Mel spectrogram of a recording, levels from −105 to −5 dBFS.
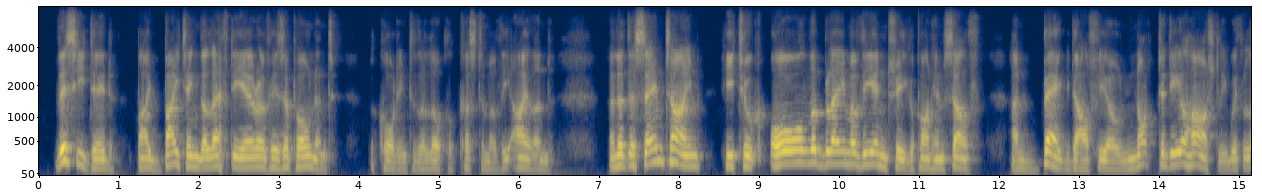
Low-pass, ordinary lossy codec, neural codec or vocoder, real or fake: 7.2 kHz; Opus, 32 kbps; none; real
